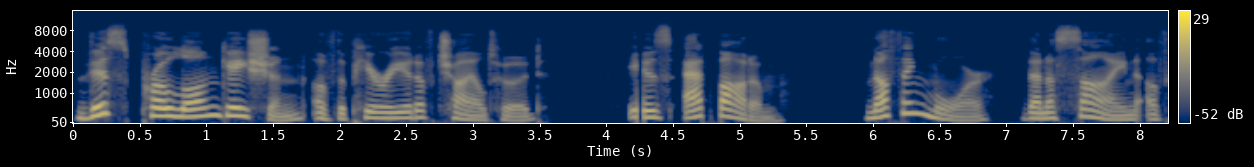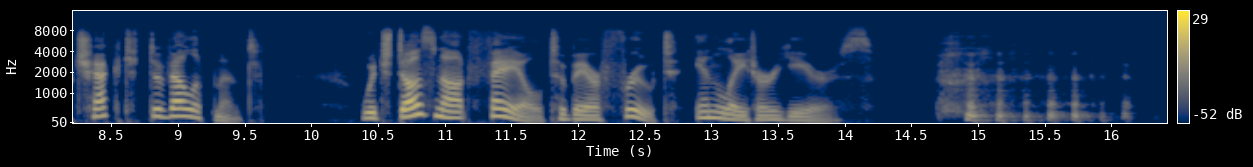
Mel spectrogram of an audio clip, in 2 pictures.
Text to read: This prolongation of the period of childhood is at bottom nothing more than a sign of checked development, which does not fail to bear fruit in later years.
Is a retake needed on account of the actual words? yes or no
no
